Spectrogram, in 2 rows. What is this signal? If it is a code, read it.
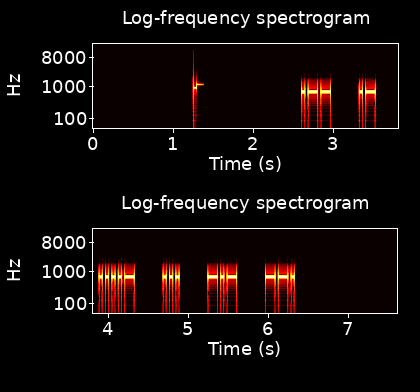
Morse code, heard as a keyed tone, about 30 wpm, spaced as for 17 wpm, 700 Hz. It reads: WA4SKG
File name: Lesson 37g - Letter x - Call Signs 30wpm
